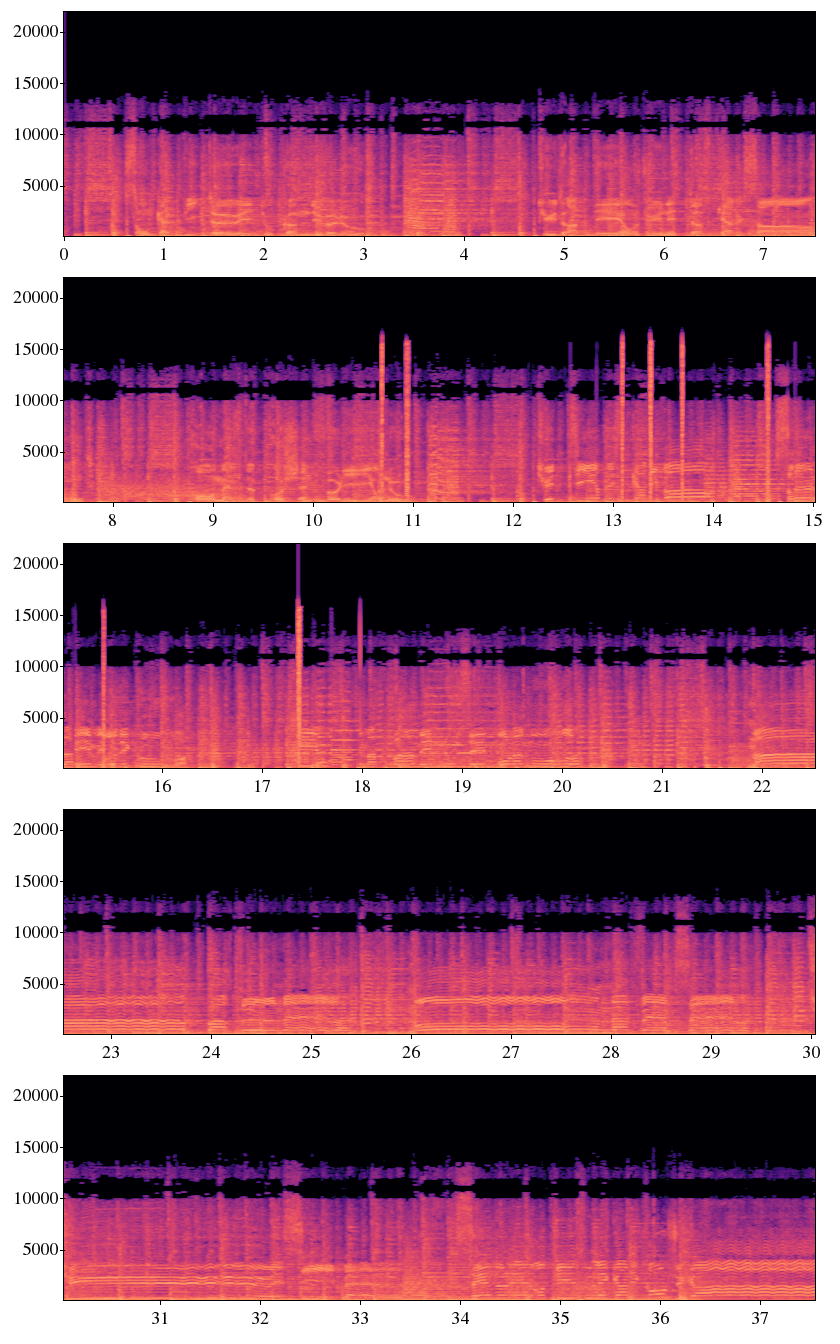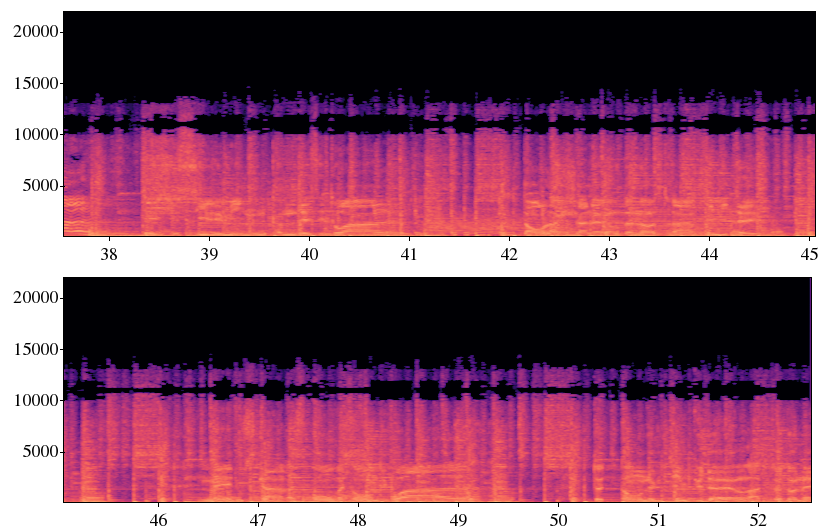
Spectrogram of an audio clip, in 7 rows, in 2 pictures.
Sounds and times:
Music: 0.0 - 52.5.

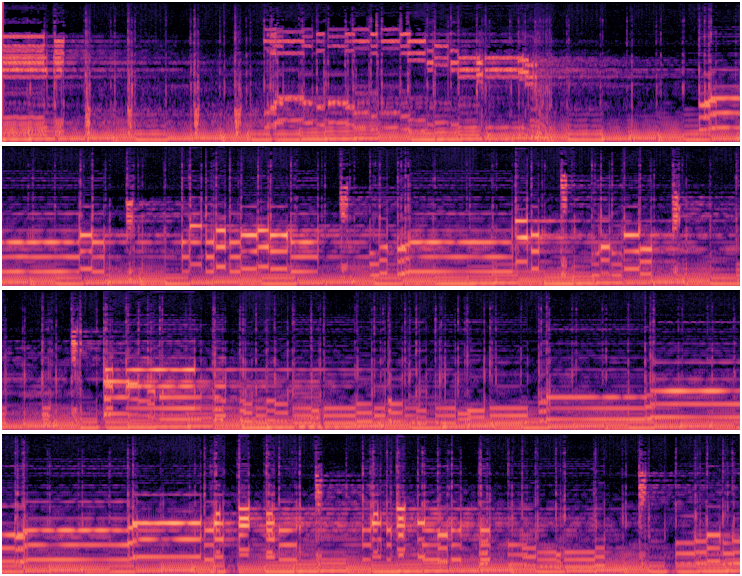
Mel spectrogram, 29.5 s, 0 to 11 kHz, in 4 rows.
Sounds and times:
Electric piano: 0.0 - 29.5.

